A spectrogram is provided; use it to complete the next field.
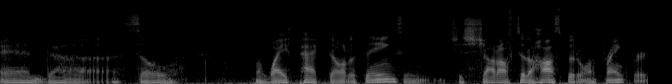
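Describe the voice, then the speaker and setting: Speaking at a fairly slow pace, a man with an American accent has a very deep, low pitch and ordinary pitch variation. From Ohio, US. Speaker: army veteran. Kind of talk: casual interview. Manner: halting.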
